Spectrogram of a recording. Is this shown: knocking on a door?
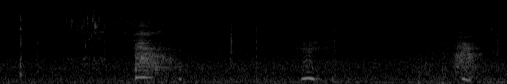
no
